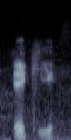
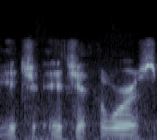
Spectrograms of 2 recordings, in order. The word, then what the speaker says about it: Ichthyornis: Icky or an Just call him itchy. Icky. Icky or an itchy. They're actually Itchithoris, but we always call them ickies because they are icky little bastards.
